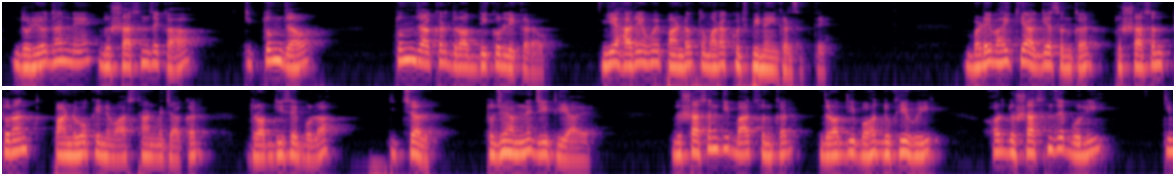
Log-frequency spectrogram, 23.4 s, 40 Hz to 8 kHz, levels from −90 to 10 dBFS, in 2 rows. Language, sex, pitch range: English, male, 125-170 Hz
